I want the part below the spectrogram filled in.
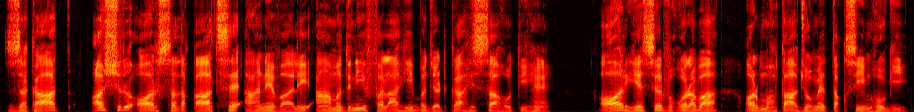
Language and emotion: Urdu, neutral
